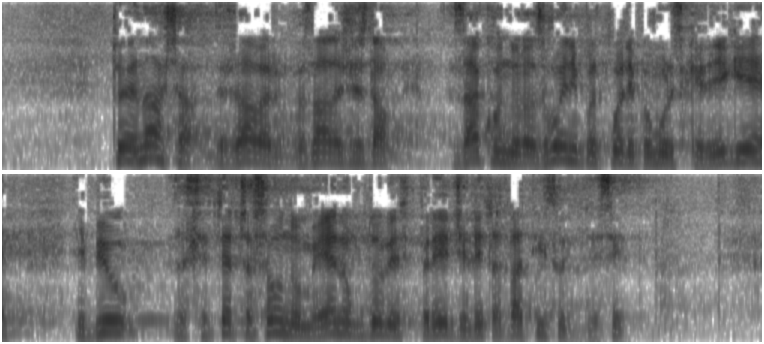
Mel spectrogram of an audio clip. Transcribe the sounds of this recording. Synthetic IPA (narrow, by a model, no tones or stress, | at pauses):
t̪oːjɛnaːʃad̪əɾʒaːʋapɾɛpɔznaːlaʒezd̪aːwnɛzaːkɔnɔɾazʋoːjnipɔt̪̚poːɾipɔmoːɾskɛɾeːɡijɛjɛbiwzasit̪sɛɾt͡ʃasɔwnɔɔmɛjɛːnɔɔbd̪oːbjɛspɛɾeːd͡ʒjileːt̪ad̪ʋaːt̪iːsɔd͡ʒd̪ɛseːt̪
